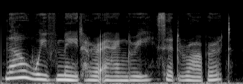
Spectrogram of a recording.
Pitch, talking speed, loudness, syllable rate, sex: 215 Hz, 170 wpm, -18 LUFS, 4.7 syllables/s, female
